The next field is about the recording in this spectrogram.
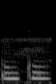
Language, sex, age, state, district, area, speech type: Santali, female, 18-30, West Bengal, Dakshin Dinajpur, rural, spontaneous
